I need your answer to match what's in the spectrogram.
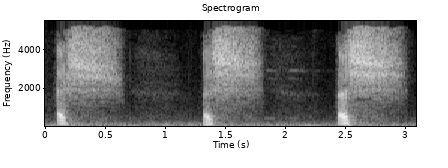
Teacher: الشين قريبة أنها تتصل بمخرج حرف الظاء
